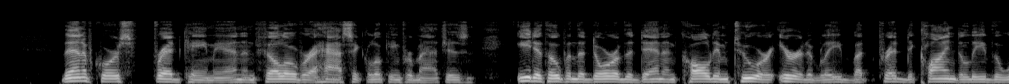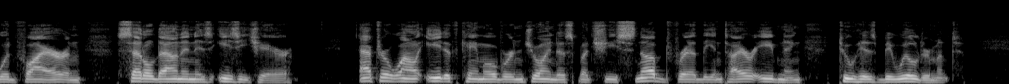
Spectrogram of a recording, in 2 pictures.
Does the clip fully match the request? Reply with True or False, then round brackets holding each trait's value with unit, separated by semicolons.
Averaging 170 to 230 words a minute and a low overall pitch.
True (180 wpm; 120 Hz)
